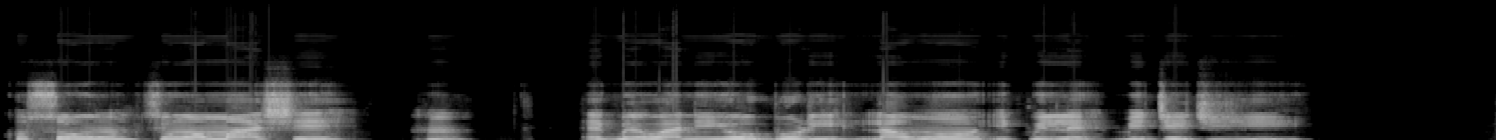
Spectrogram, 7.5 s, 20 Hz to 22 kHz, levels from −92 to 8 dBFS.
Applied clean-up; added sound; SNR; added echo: none; none; none; none.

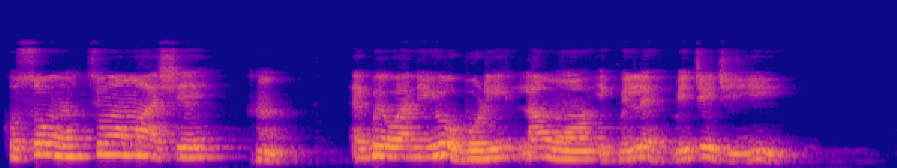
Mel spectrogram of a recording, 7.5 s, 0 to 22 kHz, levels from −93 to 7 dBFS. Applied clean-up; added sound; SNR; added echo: none; none; none; reverberation time 0.5 s.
